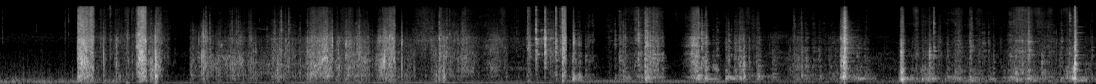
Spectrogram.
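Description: Thin aluminium sheet panels of a homemade folding reflector oven being handled and fitted together: irregular sharp metallic clacks, rattles and scrapes, the loudest about a second in and again past the middle.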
